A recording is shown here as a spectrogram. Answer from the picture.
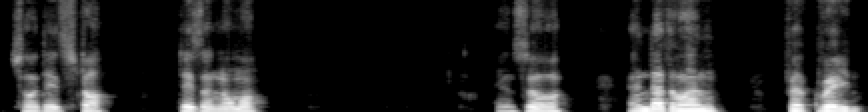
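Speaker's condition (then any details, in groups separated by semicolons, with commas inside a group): Cerebral palsy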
